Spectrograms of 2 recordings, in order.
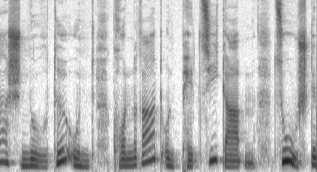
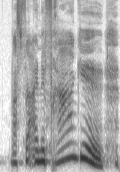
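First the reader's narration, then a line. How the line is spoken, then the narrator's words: Calling out. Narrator (German): rief ihr Elli vom Buchregal zu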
